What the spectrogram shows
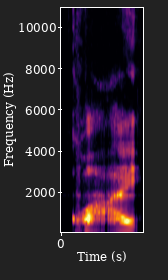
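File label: "kuai3", Mandarin Chinese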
